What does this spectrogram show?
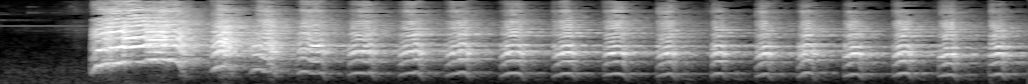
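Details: Indoor pet cockatoo dancing on a TV stand, producing a long, laugh-like chatter: a loud harsh onset, then quick pulsing hoarse notes repeated about four times per second for nearly five seconds.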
